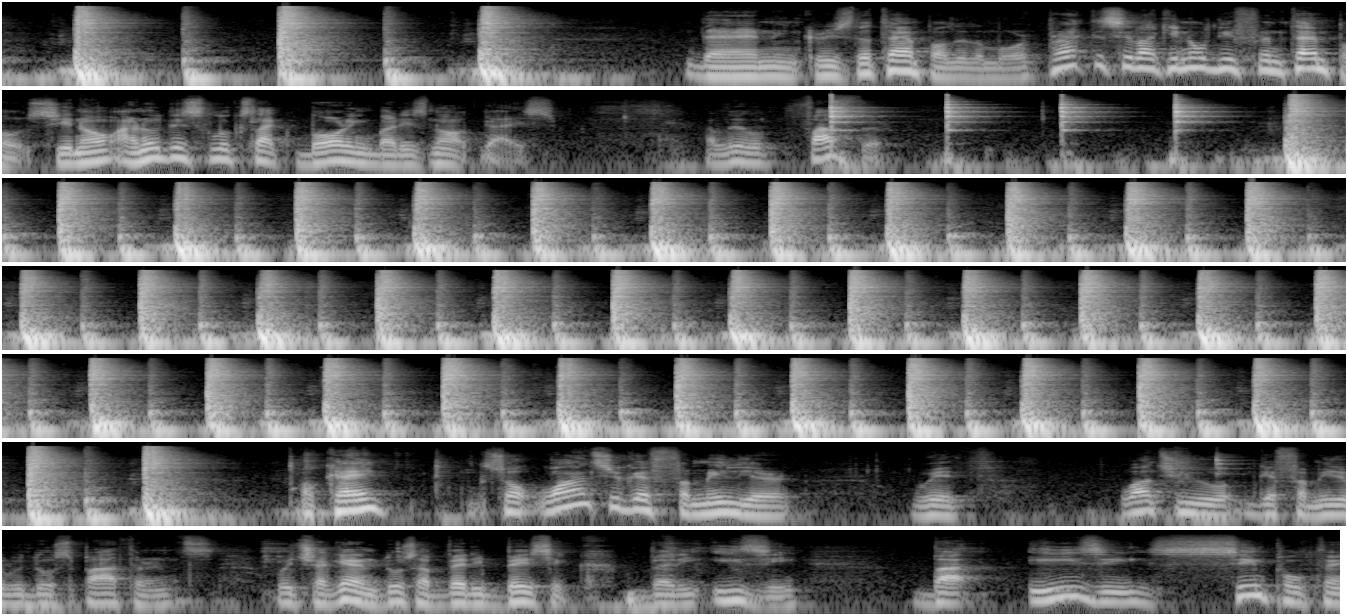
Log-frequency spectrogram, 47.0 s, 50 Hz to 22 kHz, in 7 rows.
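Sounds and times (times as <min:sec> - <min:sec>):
drum kit groove: 0:00.0 - 0:03.0, 0:10.3 - 0:36.2, 0:39.2 - 0:42.6.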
